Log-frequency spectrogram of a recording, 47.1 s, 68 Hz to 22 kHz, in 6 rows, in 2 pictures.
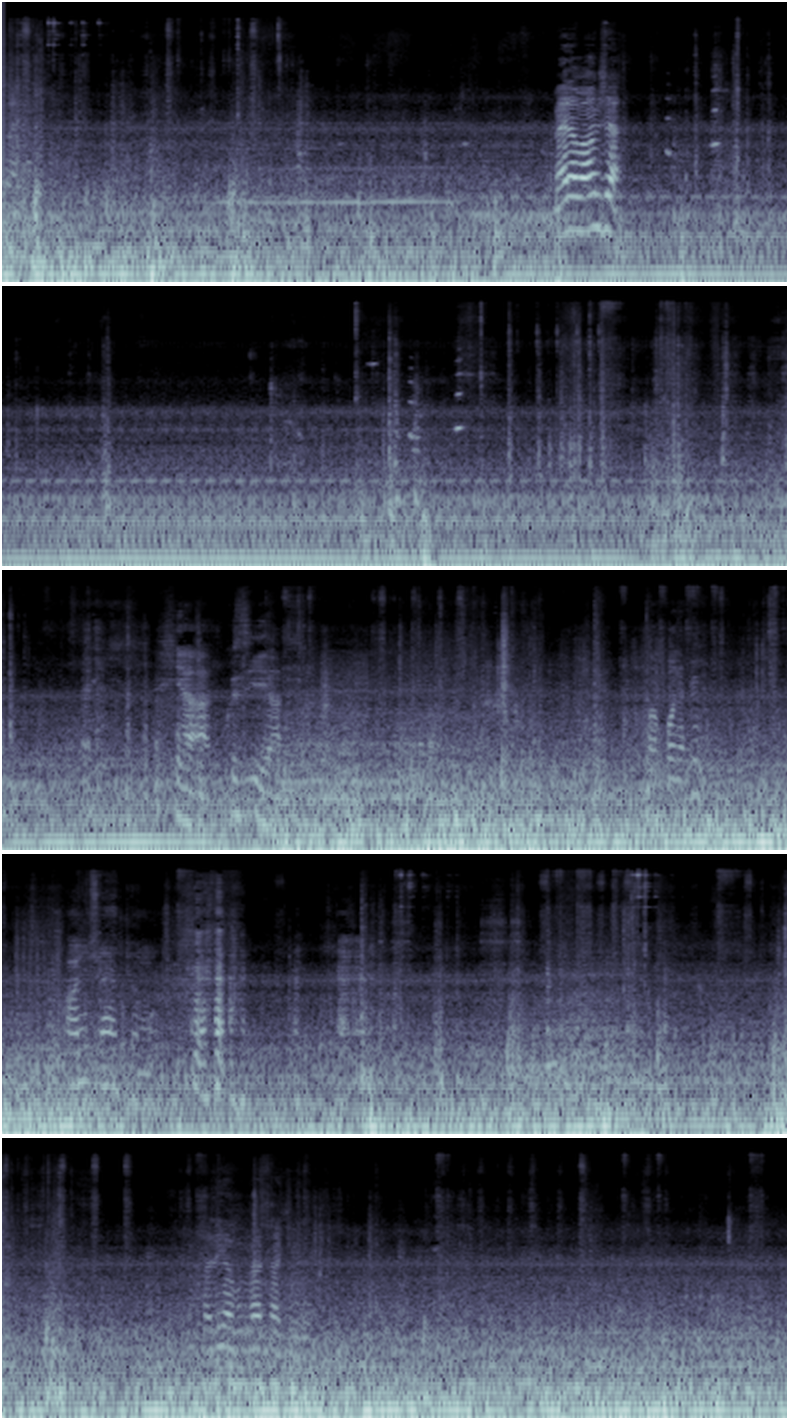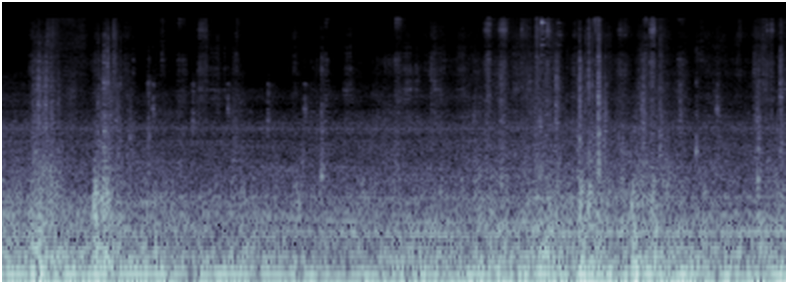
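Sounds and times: road noise: 0.0 - 47.0
van engine running: 0.0 - 47.0
jingling and rattling clicks: 27.3 - 32.4.

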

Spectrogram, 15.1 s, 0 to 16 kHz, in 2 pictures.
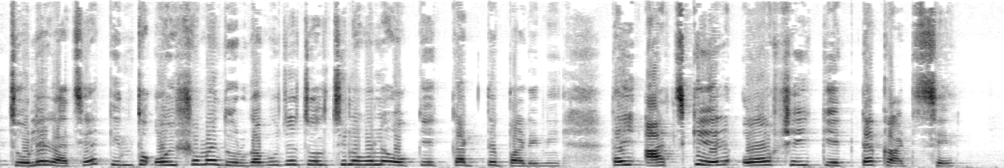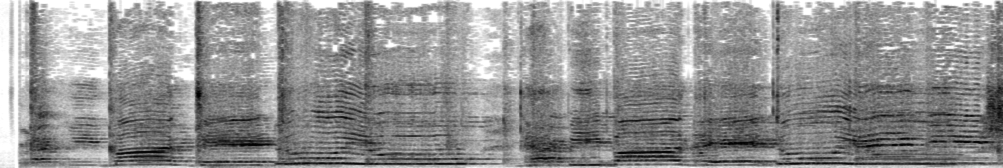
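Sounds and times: women singing slow melody: 7.7 - 15.0.

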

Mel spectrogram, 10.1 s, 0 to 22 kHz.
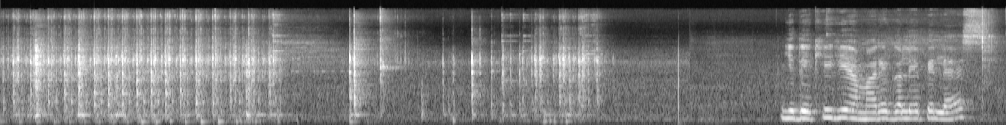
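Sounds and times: sewing machine stitching: 0.0 - 2.8, 5.0 - 6.1.

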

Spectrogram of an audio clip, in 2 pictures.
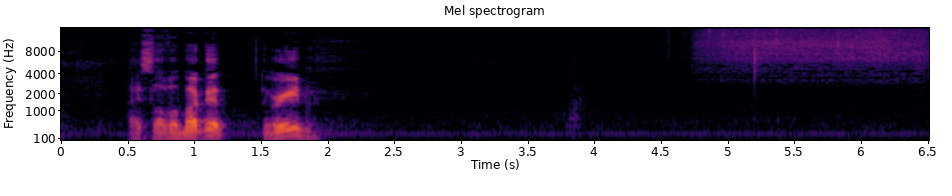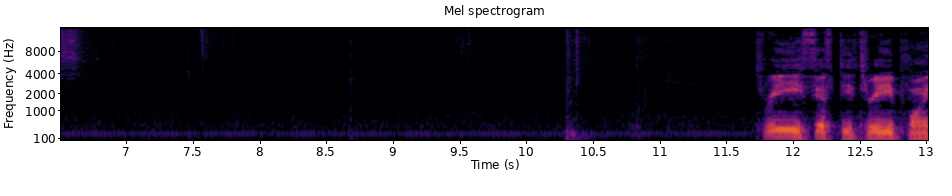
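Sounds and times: sand pouring into plastic cup: 4.6 - 6.8.

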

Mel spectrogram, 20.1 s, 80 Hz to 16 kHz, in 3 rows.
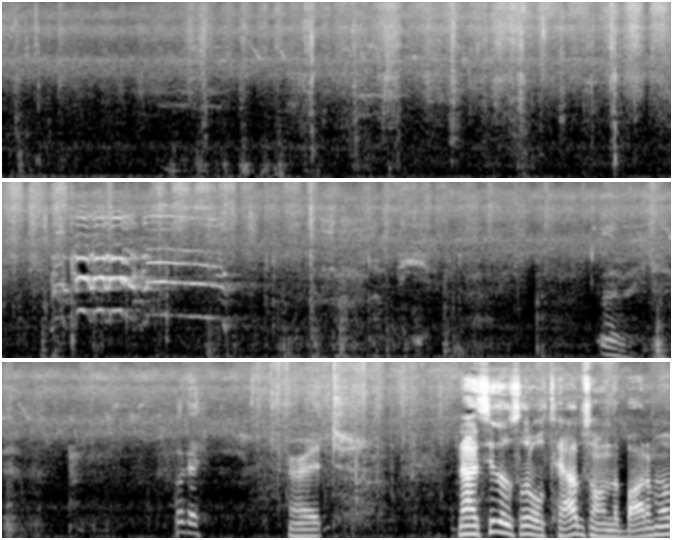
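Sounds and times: rooster crowing: 7.2 - 9.3.

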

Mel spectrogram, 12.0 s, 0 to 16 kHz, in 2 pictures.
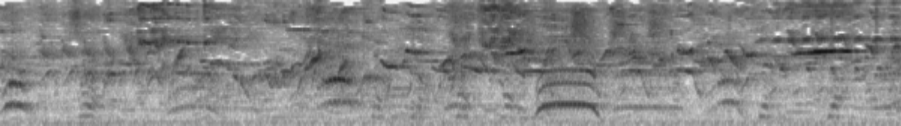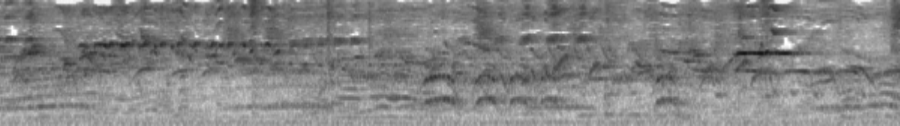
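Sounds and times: songbirds singing: 0.0 - 12.0.

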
